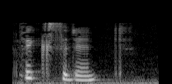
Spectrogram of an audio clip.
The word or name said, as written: fixodent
